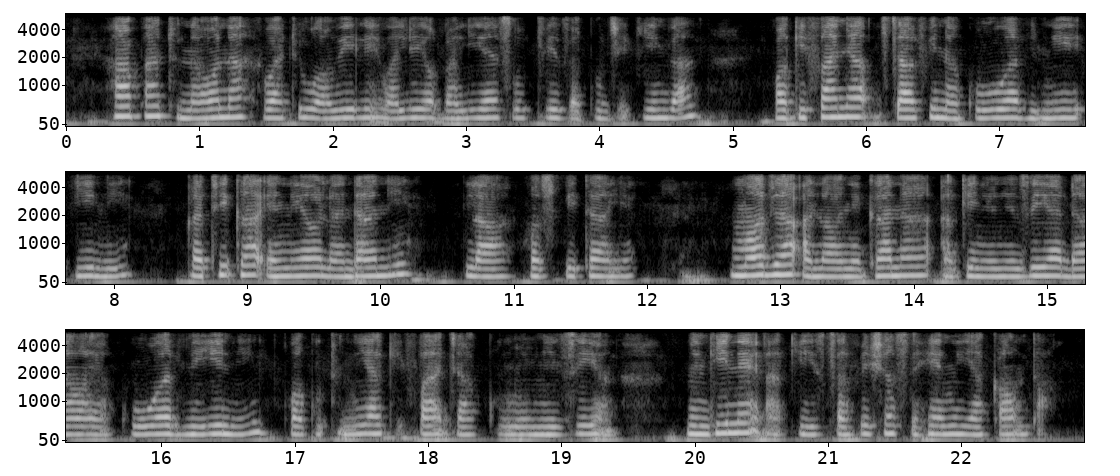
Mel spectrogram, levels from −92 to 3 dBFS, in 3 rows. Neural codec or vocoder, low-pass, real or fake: codec, 16 kHz, 4.8 kbps, FACodec; 5.4 kHz; fake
